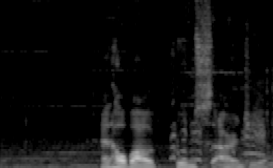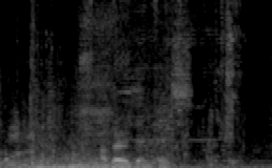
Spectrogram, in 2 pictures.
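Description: A young man speaks briefly with animation into a close microphone.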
